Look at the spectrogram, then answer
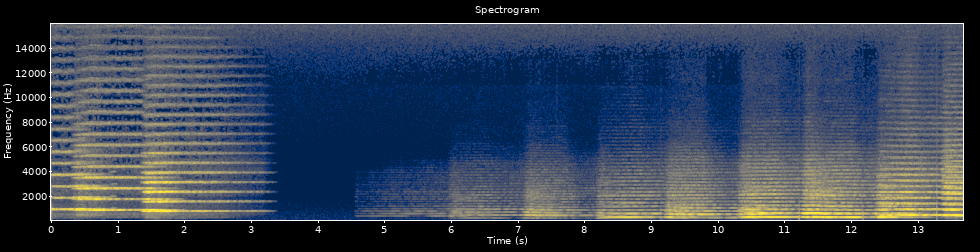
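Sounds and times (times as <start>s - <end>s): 
first violins playing legato close: 0.0s - 2.8s, 8.2s - 13.6s.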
